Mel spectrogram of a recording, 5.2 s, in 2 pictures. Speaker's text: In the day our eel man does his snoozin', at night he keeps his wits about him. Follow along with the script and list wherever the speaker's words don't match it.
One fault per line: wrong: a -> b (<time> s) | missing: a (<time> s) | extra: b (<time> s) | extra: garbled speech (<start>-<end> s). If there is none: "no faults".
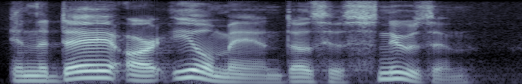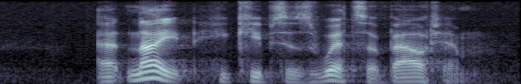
no faults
